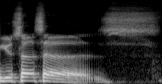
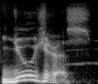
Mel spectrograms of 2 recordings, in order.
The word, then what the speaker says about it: usurer: usurer क्या होता है, देखिए इसके 2 प्रोनाउंसिएशन है। usurer, एक तो ब्रिटिश है, उसमें लास्ट आर साइलेंट है, सो इट इज usurer। usurer। American में usurer, आर प्रोनाउंस होगा लास्ट वाला, बस, ठीक है।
